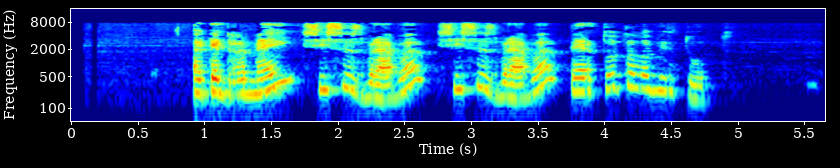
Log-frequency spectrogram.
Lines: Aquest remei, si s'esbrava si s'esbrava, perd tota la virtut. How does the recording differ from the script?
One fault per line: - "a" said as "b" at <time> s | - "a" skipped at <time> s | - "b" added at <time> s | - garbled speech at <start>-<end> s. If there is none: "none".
none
